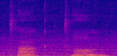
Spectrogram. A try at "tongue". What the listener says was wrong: No, it's higher. Like, listen to it. You're doing it.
